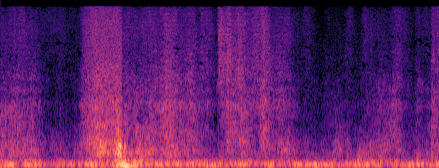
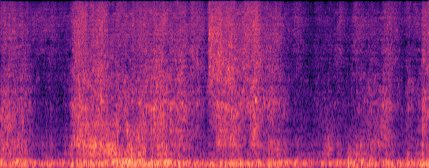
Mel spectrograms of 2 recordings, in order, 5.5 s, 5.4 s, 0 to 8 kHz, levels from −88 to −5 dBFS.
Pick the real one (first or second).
first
